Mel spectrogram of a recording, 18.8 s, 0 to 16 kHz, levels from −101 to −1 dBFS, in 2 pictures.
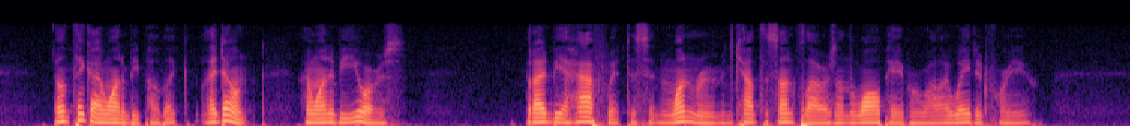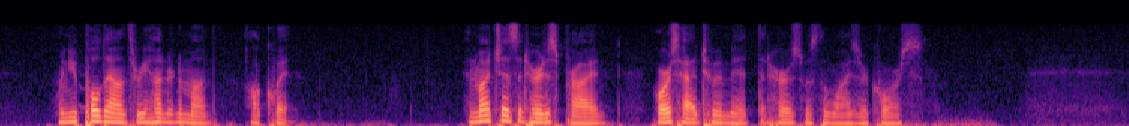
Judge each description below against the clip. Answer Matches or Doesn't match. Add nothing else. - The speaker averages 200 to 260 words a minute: Matches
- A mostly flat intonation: Doesn't match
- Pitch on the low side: Matches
